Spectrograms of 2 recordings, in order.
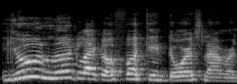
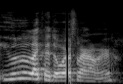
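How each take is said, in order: First: Slow, drawn-out "You look like", leaning on "You"; emphatic repeat. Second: Said in the usual way. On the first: Real, not acted. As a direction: stretch the words out, stressing "You" and "fucking". Emphatic repeat, teasing a viewer.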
